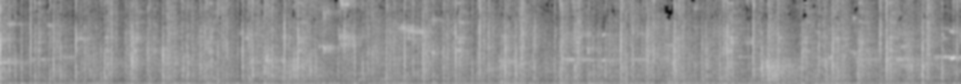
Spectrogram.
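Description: Several basketballs being dribbled at once on a wooden gym floor: a dense, irregular run of overlapping bounces that goes on without a break.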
